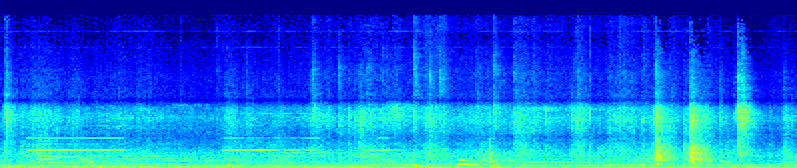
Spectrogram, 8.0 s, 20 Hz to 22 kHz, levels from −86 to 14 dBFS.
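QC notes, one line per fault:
0.33 to 7.69 s, periodic USB or driver dropouts: around fifteen short losses of roughly 10 ms each, evenly spaced every 0.49 s. The missing audio is skipped rather than filled with silence, so each one is a small jump in the waveform, heard as a tick only while sound is present. The strict regular spacing sets it apart from random network packet loss, and the absence of silent gaps sets it apart from mutes.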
